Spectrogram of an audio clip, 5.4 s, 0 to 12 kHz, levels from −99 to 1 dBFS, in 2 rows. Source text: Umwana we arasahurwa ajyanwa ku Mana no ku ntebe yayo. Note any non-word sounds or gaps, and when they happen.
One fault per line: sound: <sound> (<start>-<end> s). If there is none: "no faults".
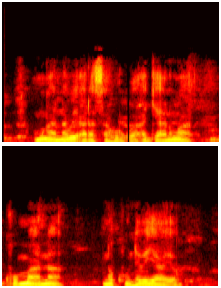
sound: dropout (1.6-1.6 s)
